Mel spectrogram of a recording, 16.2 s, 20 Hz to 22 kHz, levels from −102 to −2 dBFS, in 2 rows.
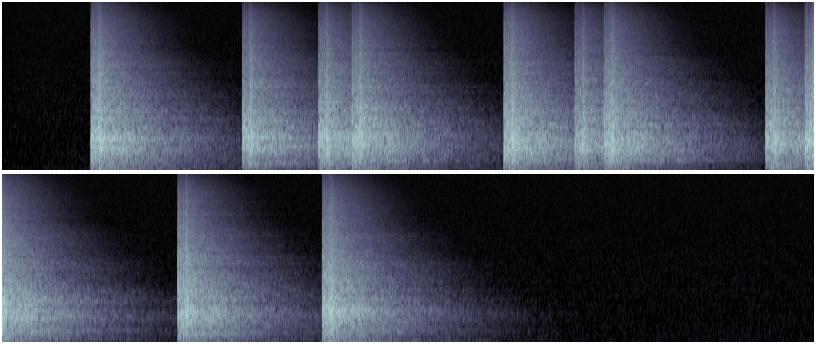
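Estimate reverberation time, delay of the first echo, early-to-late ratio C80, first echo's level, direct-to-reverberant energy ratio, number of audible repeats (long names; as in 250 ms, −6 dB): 2.0 s, no echo audible, 4.5 dB, no echo audible, 2.5 dB, no echo audible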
